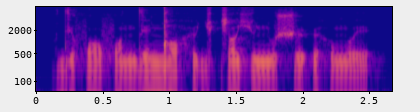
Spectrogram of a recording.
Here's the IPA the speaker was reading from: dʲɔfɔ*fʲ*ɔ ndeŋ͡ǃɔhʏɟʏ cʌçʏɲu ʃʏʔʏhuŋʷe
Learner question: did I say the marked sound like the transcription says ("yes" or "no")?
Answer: no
